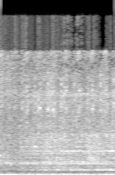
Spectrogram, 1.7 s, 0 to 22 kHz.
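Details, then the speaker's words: Chevy Silverado 5.3 V8 (2014–2018) after a full Texas Speed DOD/AFM delete kit and tune, at full operating temperature: steady even low idle rumble with no ticking or knocking. "It sounds good. It sounds real good."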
